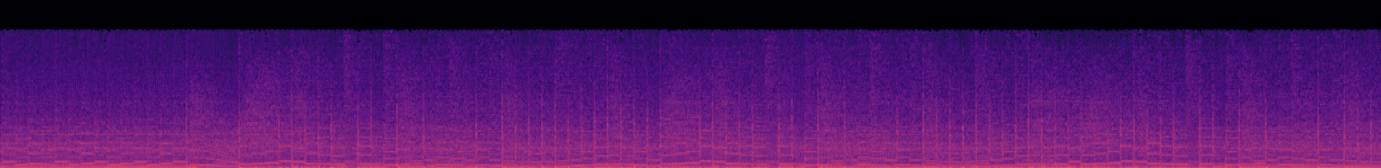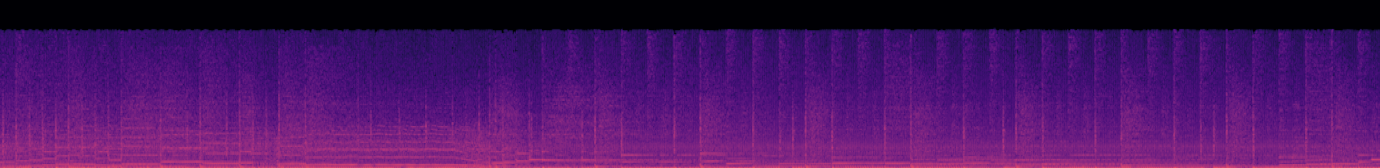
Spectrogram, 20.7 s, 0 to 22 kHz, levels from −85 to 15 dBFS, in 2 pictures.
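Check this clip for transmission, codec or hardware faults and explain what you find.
There's one hardware fault here: mains buzz, running the whole way through. It's a 60 Hz hum with harmonics stacking up into the kilohertz range, sitting only a little below the sound itself. Something like a dimmer, rectifier or unshielded cable is coupling sharp switching spikes into the chain twice per mains cycle, so you get a steady, raspy buzz under everything.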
